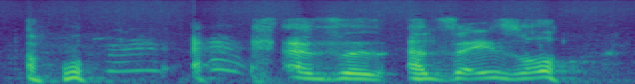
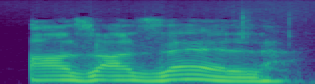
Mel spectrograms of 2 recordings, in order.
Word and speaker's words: Azazel: If I select the word and I go to pronounce, it says Azazel. Azazel. Yeah, so I would think that the emphasis would be on El, I would think.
